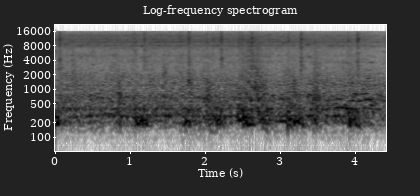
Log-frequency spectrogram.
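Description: Sheet-fed offset printing press running: a steady mechanical hiss and rumble of its rollers and sheet feed, with faint clicks recurring every half second or so.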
